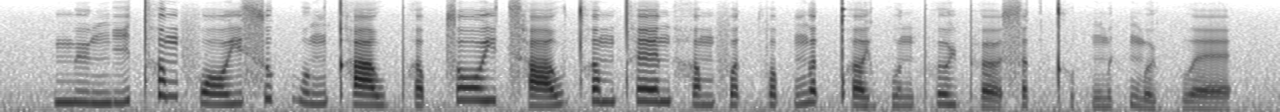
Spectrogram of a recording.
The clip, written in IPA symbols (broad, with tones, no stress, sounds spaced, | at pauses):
m yː˨ ŋ iː˨˥ t̪ʰ ɐ˥ m f ɔː˨˧ j s ʊ˥ k̚ w ʊ˨˧ ŋ t̪ʰ aː˨ w pʰ ɐ˨ p̚ s ɔː˥ j t͡sʰ aː˨˥ w t̪ʰ ɐ˥ m t̪ʰ ɛː˥ n h ɐ˧ m f ɐ˧ t̚ f ɐ˧ p̚ ŋ ɐ˥ t̚ pʰ ɐ˨ j kʷ ɐ˨ n pʰ ɵ˧ ɥ pʰ œː˨˩ s ɐ˧ k̚ t̪ʰ ʊ˨ k̚ m ɪ˨˥ k̚ m ɵ˨˩ ɥ kʷ ɛː˨˩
